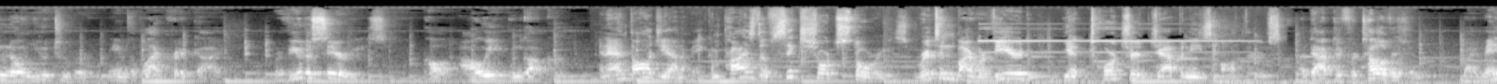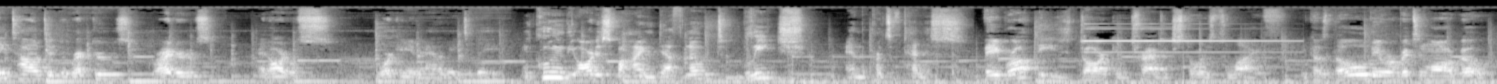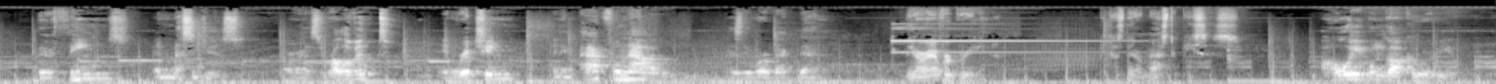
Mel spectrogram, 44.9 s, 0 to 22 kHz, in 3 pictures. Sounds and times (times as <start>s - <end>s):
Speech: 0.0s - 2.2s, 2.8s - 38.3s, 38.9s - 39.9s, 41.0s - 42.4s, 43.2s - 44.6s
Music: 0.0s - 44.9s.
